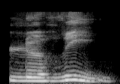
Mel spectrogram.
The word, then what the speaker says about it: le riz: So for rice in French, it is pronounced le riz.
